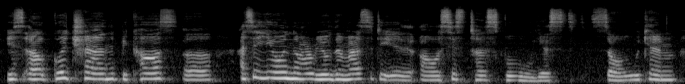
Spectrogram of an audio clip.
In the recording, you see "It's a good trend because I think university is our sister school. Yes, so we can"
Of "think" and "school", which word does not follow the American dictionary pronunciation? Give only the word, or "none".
think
